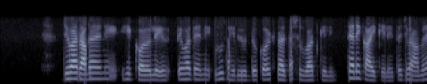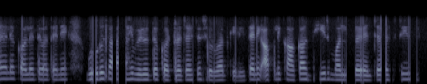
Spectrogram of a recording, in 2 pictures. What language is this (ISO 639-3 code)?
mar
